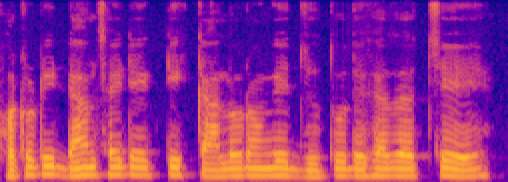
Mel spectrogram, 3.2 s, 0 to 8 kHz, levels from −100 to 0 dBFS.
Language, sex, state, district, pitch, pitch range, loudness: Bengali, male, West Bengal, Alipurduar, 115 Hz, 110-125 Hz, -20 LUFS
